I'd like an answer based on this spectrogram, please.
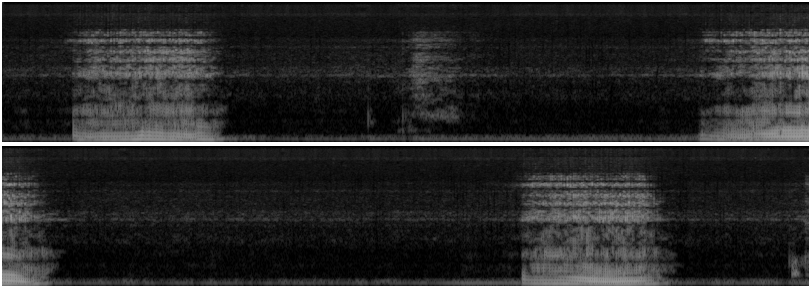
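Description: Loud, harsh, drawn-out snores with a low rumble and a rising pitched tone, about three in twelve seconds; steady background hum.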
